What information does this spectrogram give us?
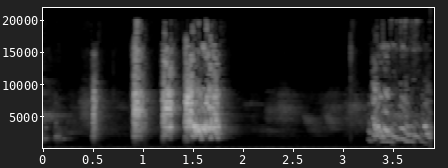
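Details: Pet budgies utter several loud, harsh squawks in quick succession, then a pause and a burst of gritty chatter, with a low hum beneath.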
